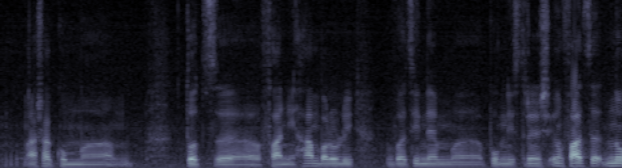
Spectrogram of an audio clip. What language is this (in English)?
Romanian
